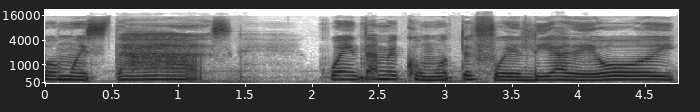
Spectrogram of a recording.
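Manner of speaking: very slow, unhurried, drawn-out, stretched-out speech. Imitating a person who talks slowly, very slow speech. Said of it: "él por el contrario habla lento".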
